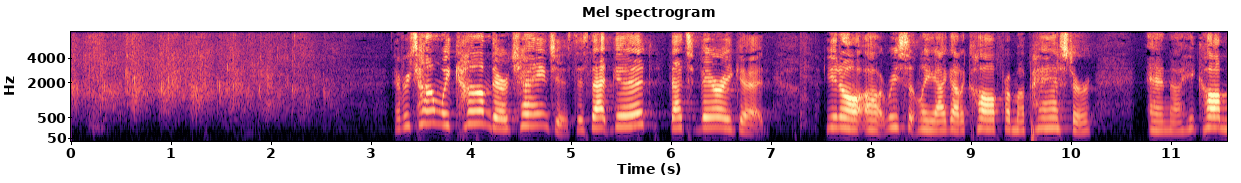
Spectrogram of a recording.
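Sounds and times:
audience clapping: 0:00.0 - 0:02.9
speech: 0:03.2 - 0:07.0, 0:07.6 - 0:11.5.

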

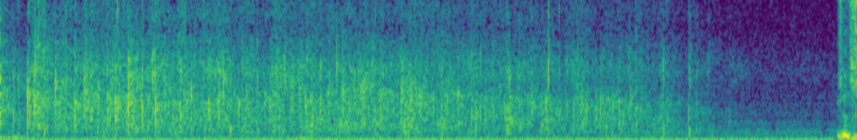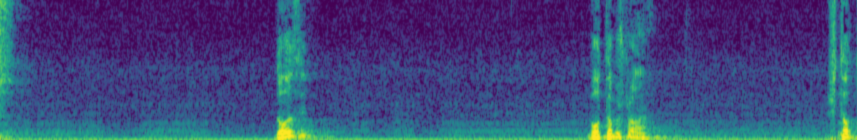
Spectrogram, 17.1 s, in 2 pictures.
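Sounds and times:
audience applause: 0:00.0 - 0:07.5
speech: 0:08.4 - 0:08.7, 0:11.4 - 0:11.8, 0:14.5 - 0:15.2, 0:16.9 - 0:17.1.

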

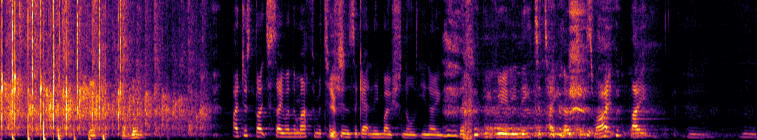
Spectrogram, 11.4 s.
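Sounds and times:
audience applause: 0:00.0 - 0:03.2
speech: 0:01.3 - 0:02.3, 0:03.6 - 0:10.5
laughter: 0:06.9 - 0:09.7.

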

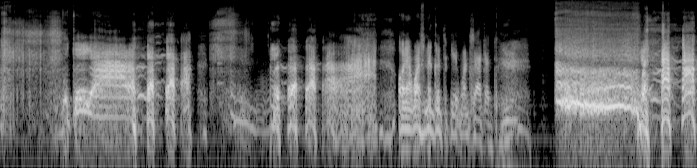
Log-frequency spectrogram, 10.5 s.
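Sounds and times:
nose blowing: 0:00.0 - 0:01.1, 0:03.2 - 0:04.1, 0:08.3 - 0:09.8
speech: 0:00.9 - 0:09.0, 0:09.6 - 0:10.4.

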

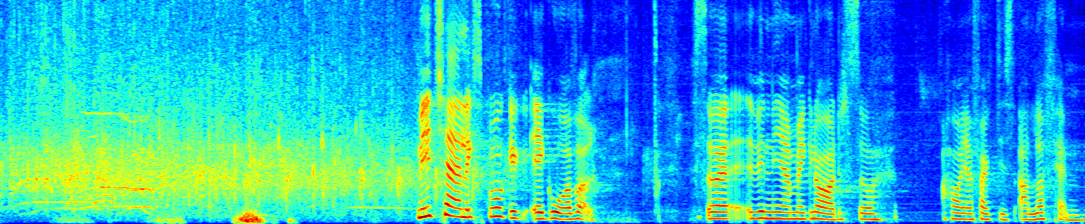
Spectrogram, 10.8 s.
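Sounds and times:
audience applause: 0:00.0 - 0:05.3
speech: 0:04.2 - 0:06.1, 0:07.1 - 0:10.8.

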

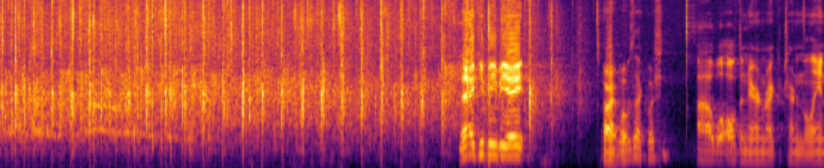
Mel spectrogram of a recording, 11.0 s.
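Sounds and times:
audience applause: 0:00.0 - 0:07.7
speech: 0:06.1 - 0:07.2, 0:08.0 - 0:10.9.

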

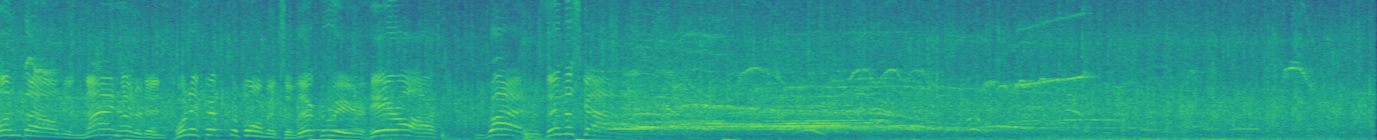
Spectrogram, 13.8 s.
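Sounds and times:
large live audience applause: 0:00.0 - 0:13.7
speech: 0:00.7 - 0:06.8
cheers and whoops: 0:06.1 - 0:13.5
rising whistles: 0:07.3 - 0:13.3.

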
